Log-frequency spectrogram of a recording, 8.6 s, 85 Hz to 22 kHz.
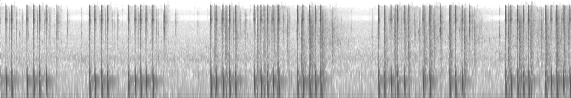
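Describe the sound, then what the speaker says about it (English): A burst assault rifle in the Rec Room game Prison Life fires five-round bursts, loud rapid cracks in tight clusters repeating again and again with short gaps between, close and alone. "Then we got the burst assault rifle. It shoots 5 shots at a time."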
